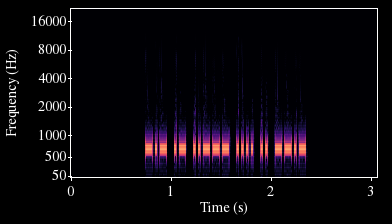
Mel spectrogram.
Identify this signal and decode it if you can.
Morse code, heard as a keyed tone, about 53 wpm, 700 Hz. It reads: KA2HIQ
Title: USA Call Signs - 6 Characters - 6x Character Spacing - 50wpm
